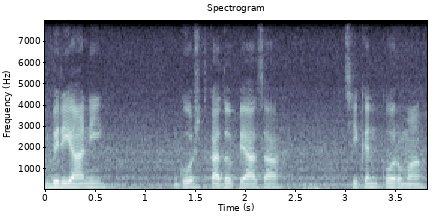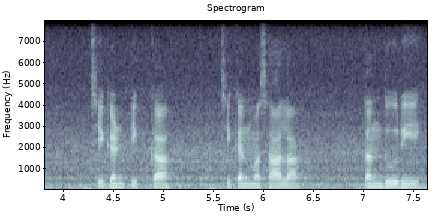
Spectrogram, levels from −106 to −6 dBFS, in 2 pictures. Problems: constant background noise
